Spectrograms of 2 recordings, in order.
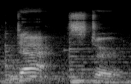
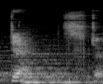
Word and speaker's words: Daxter: A lot of people like Dexter a lot more than Jak. Daxter, not Dexter.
